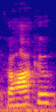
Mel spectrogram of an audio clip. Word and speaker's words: Kohaku: I always forget how to pronounce her name. Kohaku, yes.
